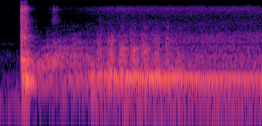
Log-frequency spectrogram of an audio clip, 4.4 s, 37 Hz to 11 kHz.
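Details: New Grizzly 14-inch band saw switched on and running without load: a quiet, even hum with no knocking or rattle, far quieter than an old Sears Craftsman 12-inch.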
